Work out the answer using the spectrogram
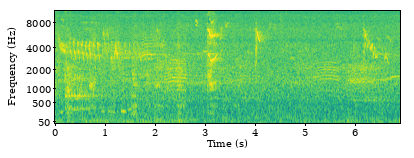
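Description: Near silence outdoors with faint birdsong: scattered short trills and chirps, including a quick falling whistle about three seconds in.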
